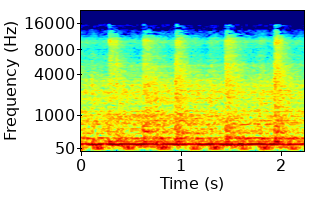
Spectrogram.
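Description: Live heavy rock band playing, with a low guitar note held steady under drum and cymbal strokes about twice a second and no singing.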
